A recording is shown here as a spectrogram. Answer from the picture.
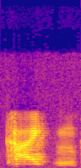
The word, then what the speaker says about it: chitin: it's spelled C H I T I N, but it's, spelled, it's said chitin that material, the material that the mushroom is made of, is exactly the same material that a crab and lobster shell consists of.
